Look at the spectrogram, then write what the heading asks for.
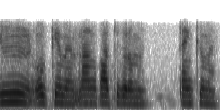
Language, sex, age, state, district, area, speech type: Tamil, female, 18-30, Tamil Nadu, Mayiladuthurai, urban, conversation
